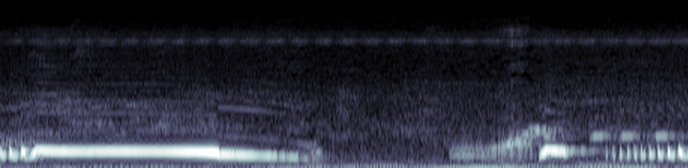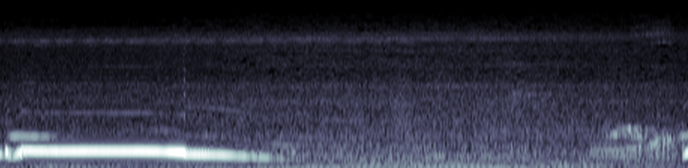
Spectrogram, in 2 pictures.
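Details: Barbary dove, puter pelung type, giving its prized long song: a steady low hooting note held for over a second, then sliding down, repeated twice with a rough pulsed lead-in before the second.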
